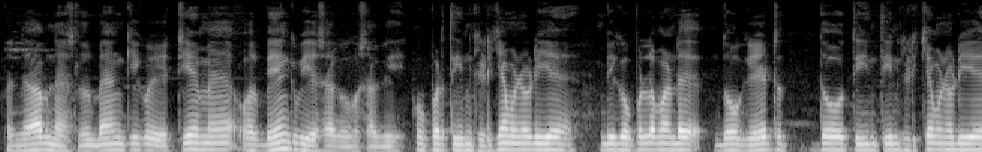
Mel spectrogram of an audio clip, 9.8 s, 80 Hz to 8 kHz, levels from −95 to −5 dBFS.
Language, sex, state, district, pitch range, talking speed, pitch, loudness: Marwari, male, Rajasthan, Nagaur, 110-125 Hz, 200 wpm, 120 Hz, -19 LUFS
